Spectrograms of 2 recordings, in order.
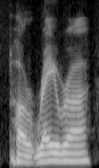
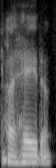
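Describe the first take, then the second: First: The middle consonant is a rolled R. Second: The middle consonant is an H sound. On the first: The speaker calls it right. "closer to a rolling R than an H" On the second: The speaker calls it wrong. "but not Pajeda. Please, no H"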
